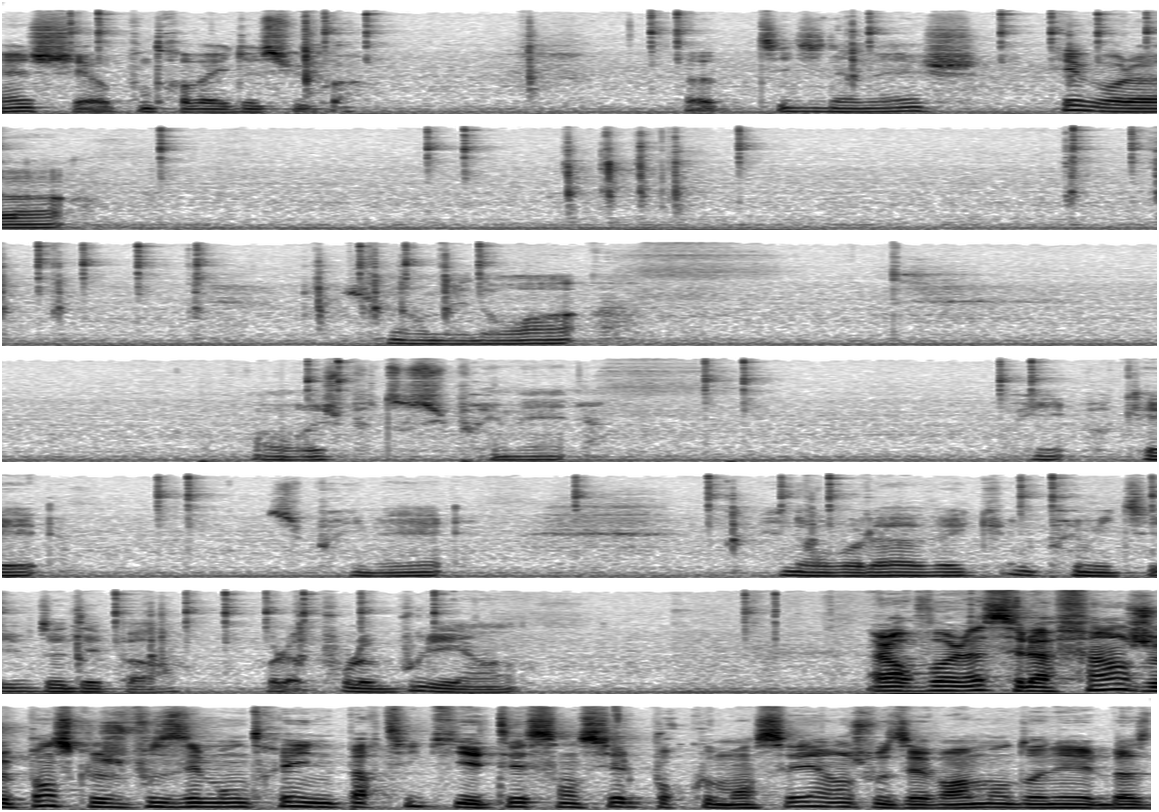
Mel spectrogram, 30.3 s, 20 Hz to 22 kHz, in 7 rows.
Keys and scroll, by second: 6.5 ctrl+w.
